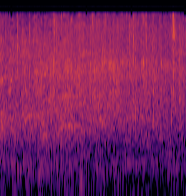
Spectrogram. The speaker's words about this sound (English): How come there's more women clapping than men?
